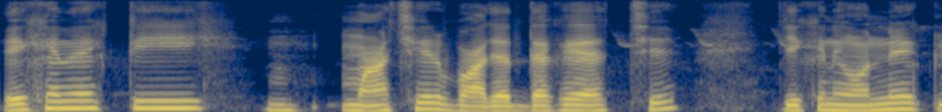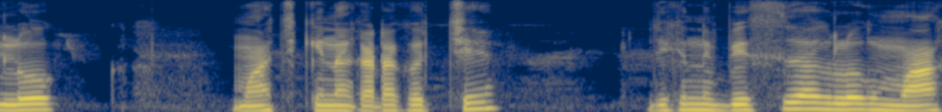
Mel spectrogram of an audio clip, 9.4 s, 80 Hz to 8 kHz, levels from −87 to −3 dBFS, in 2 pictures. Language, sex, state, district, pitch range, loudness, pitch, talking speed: Bengali, male, West Bengal, Dakshin Dinajpur, 135-165 Hz, -19 LUFS, 145 Hz, 115 wpm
